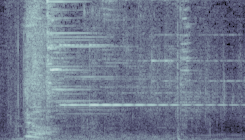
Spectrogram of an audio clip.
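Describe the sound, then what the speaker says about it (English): A bright chime rings once in God of War Ragnarok, its clear metallic tone striking sharply and then fading over a couple of seconds, alone without talk. "Good to see the chimes working as intended."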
